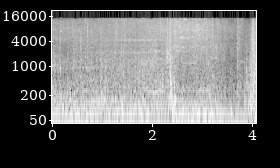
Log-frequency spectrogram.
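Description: Animated battle sound effects of ice cracking and shattering over a heavy low rumble, with a sharp hit a little past halfway, all under orchestral score.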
